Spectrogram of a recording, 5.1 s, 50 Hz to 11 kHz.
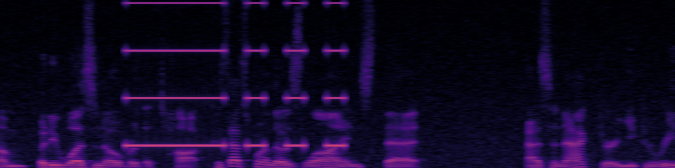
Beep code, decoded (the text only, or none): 1 long, 3 short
